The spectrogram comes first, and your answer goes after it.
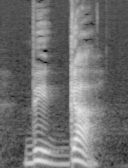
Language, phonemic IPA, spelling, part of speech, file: Swedish, /ˈbʏˌɡːa/, bygga, verb, Sv-bygga.ogg
- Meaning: 1. to build; to construct 2. to build (on), to be based (on), to rest (on) 3. to inhabit; to dwell; to settle (appears in some compounds in the form byggare)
